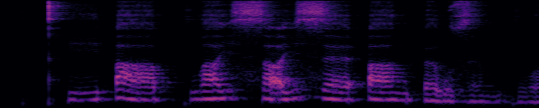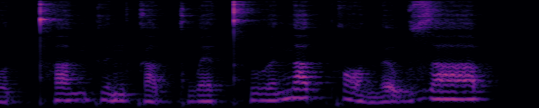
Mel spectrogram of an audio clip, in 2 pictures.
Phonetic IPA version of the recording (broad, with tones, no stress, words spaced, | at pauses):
t̪ʰi˨˦ ʔaː˨˩p̚kwa˧jsa̰˧˥j zɛ˨˦ʔa˧nʔə̰˧˨w zə̤˨˩mkwo˨˩t̚ t̪ʰa˧nkɨ̰˧˨nka˨˩t̚kwɛ˨˦ t̪ʰu˨˦ə̯na˦˥t̚kɔ˧˩ nə̰˧˥wzaː˦˥p̚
